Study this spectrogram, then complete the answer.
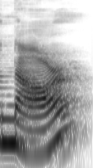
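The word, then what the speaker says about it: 哪儿: might have noticed that Nar has two characters but the pinging is one syllable that's because it's technically na plus r and then we merge it into Nar that is a very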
